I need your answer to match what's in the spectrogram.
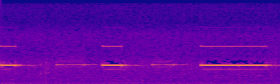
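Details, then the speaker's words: Phone board with current draw that stays high, multimeter on continuity across a capacitor: steady loud beeps showing a dead short, so the capacitor is damaged and is the cause of the short. "bu kısım uçlar ses yapıyor, bu kondansatörün hasarlı olduğunu gösteriyor"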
